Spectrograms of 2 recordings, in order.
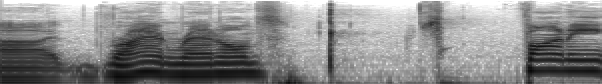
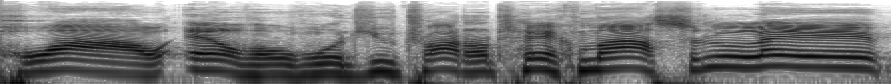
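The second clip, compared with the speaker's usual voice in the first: slow, higher drawling plantation-owner voice; drawled Southern aristocrat; 6 semitones higher, much slower than usual. Retold or imitated. Vlogger acting a drawling Southern plantation owner, slow and higher. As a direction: draw it out, scandalised Southern gentry. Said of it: "draw out a little bit more".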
